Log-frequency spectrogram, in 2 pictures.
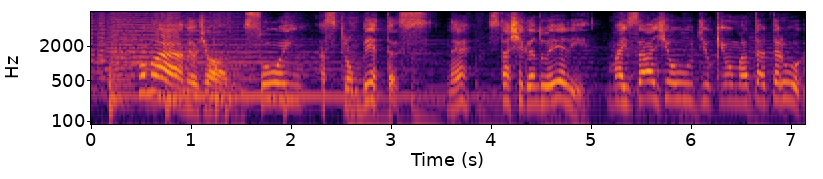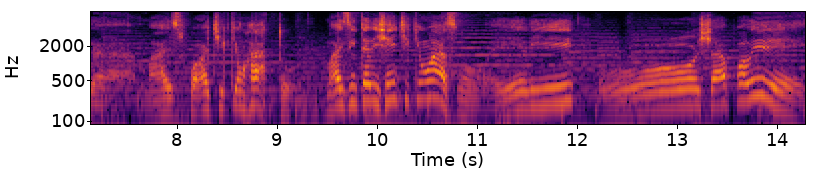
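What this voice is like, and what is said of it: Imitates a TV show opening announcer. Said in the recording (Portuguese): “tô imitando a abertura, cara, do Chapolin”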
